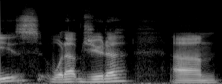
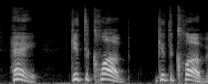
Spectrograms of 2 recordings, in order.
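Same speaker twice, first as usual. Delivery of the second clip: bossy order; 9 semitones higher than usual. Retold or imitated. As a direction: order them to grab the club. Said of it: "Duncan is like".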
